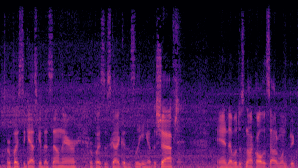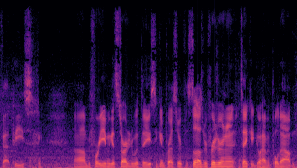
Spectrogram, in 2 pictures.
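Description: Against noticeable background noise, a man talks at a very fast pace. His pitch is very deep and low, with fairly even intonation. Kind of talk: tutorial. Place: garage. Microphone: phone near.

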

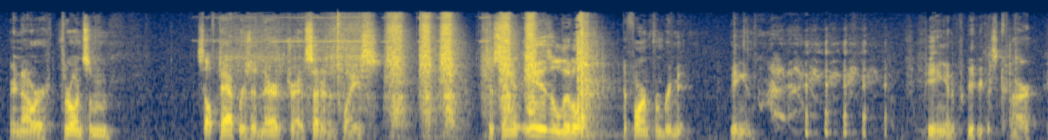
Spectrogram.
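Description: A man's fairly low voice at a fairly slow pace, with long, frequent pauses, ordinary pitch variation and light background noise. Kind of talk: casual narration of a repair. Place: garage. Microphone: phone near.

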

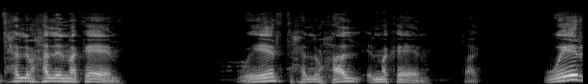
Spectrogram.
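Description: A man with an Egyptian accent, medium pitch, lively intonation and a very slow pace. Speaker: English teacher. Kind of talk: tutorial.

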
